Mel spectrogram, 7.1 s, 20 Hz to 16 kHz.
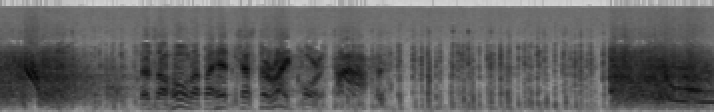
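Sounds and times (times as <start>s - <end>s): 
gunshots fired at riders: 0.0s - 1.8s, 6.1s - 7.1s
speech: 1.4s - 4.0s.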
